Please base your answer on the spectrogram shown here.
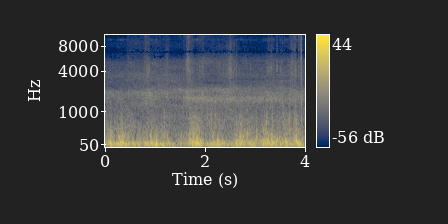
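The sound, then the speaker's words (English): Strong wind blows at a high spot above the waves, buffeting the microphone in a loud, continuous low rumble that rises and falls in gusts, with no voices. “But it's pretty windy up top here today.”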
